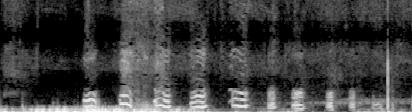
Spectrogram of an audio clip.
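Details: Black Labrador Retriever puppies aged four weeks, pedigree litter with their mother, feeding on a sunny day; a quick series of about ten wavering, whining whimpers over low rumbling movement noise.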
